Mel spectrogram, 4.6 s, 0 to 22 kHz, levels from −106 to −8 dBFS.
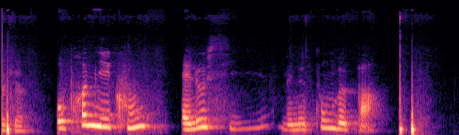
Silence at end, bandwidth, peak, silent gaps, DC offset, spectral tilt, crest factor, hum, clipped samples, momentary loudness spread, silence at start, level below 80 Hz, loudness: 0.4 s; 3.4 kHz; -2 dBFS; none; under 0.1%; -12 dB/octave; 20 dB; none; under 0.1%; 17 LU; 0 s; -50 dBFS; -22 LUFS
